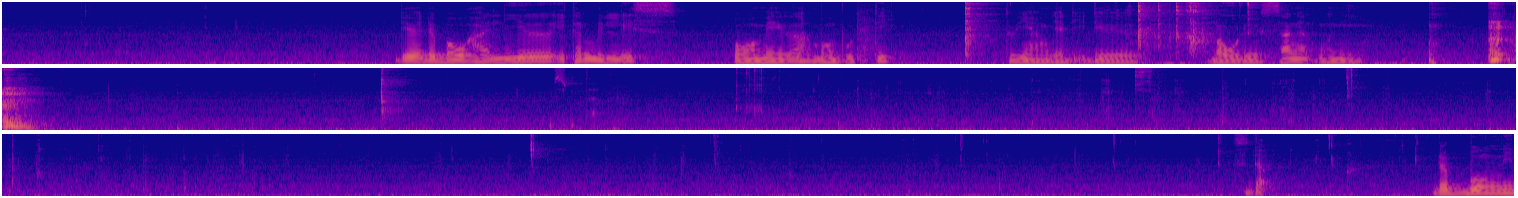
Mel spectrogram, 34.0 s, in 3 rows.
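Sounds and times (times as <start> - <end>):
person chewing: 16.8 - 33.5.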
